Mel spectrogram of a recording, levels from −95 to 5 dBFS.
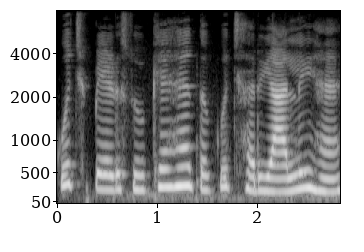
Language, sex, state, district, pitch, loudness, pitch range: Hindi, female, Jharkhand, Garhwa, 235 Hz, -14 LUFS, 220-275 Hz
